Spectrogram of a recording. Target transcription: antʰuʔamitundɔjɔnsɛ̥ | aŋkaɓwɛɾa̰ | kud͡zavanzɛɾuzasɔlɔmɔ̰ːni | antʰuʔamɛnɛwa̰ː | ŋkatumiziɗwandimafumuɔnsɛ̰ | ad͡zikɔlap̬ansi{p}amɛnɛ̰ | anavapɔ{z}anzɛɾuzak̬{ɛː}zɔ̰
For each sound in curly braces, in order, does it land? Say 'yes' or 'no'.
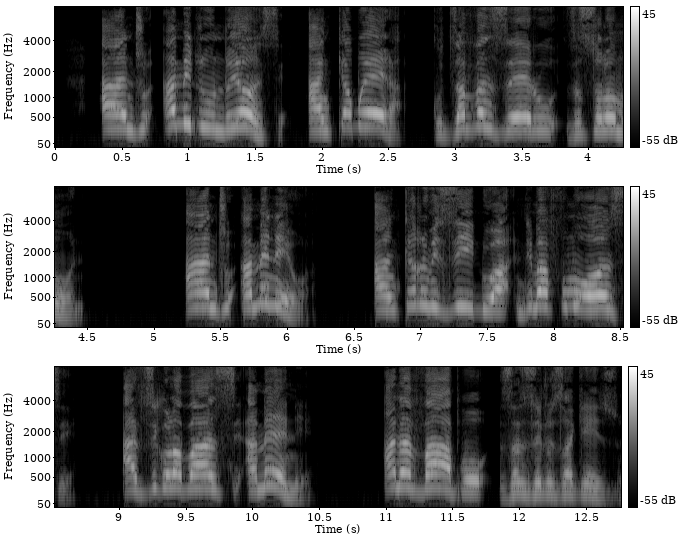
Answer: no, yes, yes

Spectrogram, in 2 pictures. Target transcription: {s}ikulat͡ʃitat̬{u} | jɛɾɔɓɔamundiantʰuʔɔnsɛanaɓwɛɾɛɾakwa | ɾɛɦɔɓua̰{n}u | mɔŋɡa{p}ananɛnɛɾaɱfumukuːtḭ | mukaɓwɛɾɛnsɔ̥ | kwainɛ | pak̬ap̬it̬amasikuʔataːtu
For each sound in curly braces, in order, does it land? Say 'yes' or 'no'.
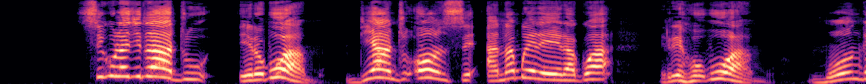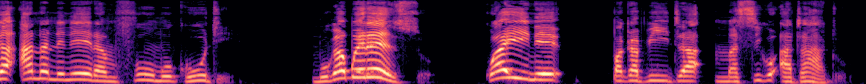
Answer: yes, yes, no, no

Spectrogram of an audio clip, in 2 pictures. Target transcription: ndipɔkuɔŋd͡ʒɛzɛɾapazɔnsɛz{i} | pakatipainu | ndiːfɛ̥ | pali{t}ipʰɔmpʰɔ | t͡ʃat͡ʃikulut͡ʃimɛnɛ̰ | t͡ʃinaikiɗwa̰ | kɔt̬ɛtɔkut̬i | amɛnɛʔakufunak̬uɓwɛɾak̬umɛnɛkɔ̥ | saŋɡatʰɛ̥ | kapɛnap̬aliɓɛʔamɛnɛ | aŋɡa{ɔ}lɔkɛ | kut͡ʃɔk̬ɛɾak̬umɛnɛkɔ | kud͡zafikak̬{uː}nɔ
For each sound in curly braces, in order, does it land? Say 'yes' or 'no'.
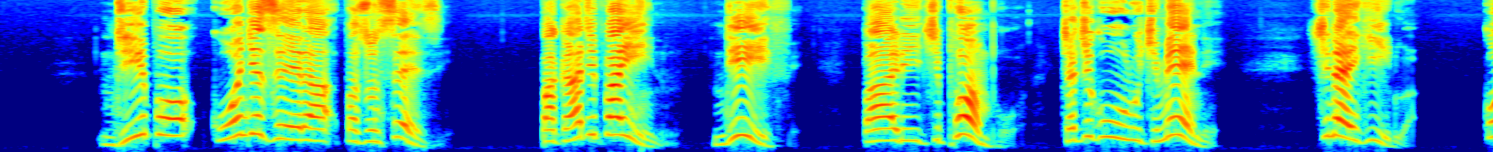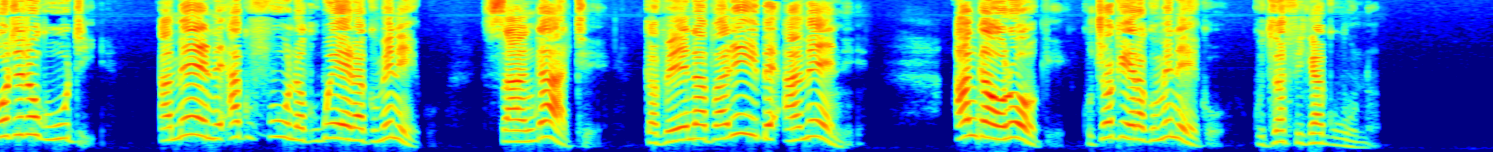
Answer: yes, no, yes, yes

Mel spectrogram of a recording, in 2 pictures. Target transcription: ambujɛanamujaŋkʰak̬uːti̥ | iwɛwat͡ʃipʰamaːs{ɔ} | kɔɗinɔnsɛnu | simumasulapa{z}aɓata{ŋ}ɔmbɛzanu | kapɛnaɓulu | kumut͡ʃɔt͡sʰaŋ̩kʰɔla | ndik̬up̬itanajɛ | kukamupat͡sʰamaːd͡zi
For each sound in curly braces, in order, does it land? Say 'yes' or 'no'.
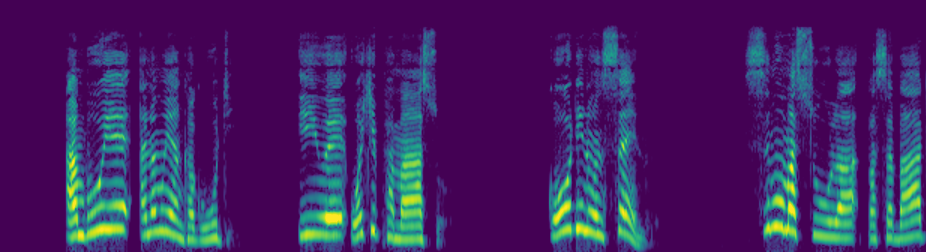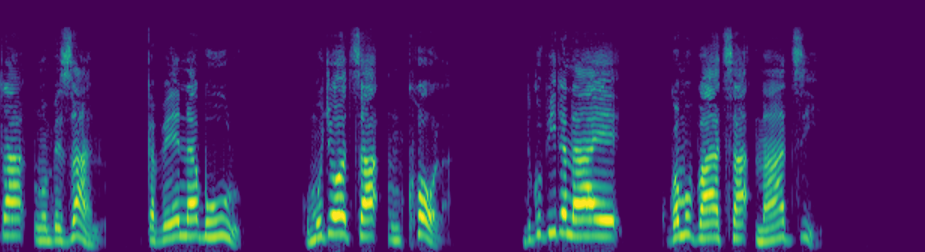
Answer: yes, no, yes

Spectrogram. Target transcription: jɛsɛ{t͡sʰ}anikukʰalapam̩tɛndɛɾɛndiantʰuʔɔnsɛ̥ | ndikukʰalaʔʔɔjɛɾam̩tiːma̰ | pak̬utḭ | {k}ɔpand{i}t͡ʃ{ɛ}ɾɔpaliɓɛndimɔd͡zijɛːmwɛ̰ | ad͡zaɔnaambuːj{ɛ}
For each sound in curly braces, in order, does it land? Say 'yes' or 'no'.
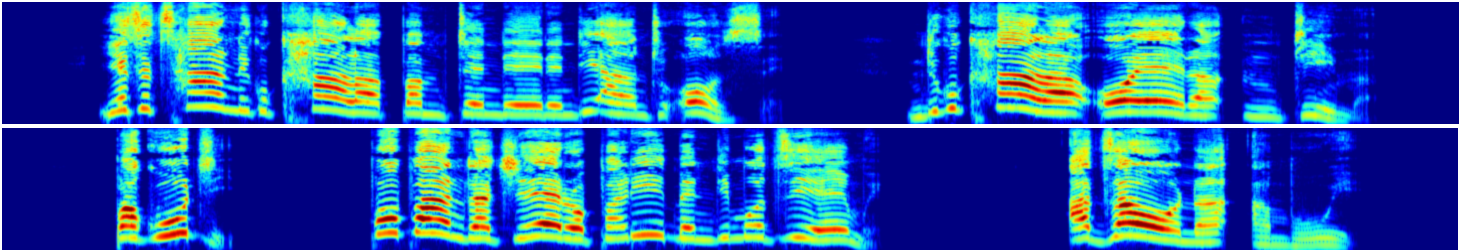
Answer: yes, no, no, yes, yes

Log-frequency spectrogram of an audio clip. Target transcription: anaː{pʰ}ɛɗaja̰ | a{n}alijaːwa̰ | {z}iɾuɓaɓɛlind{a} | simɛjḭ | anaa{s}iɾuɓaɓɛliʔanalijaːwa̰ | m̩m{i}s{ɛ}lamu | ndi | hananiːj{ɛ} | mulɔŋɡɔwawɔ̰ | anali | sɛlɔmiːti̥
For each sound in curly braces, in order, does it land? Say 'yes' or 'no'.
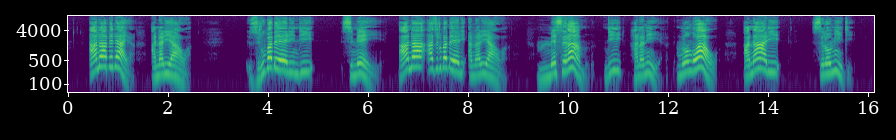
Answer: no, yes, yes, no, no, no, yes, no

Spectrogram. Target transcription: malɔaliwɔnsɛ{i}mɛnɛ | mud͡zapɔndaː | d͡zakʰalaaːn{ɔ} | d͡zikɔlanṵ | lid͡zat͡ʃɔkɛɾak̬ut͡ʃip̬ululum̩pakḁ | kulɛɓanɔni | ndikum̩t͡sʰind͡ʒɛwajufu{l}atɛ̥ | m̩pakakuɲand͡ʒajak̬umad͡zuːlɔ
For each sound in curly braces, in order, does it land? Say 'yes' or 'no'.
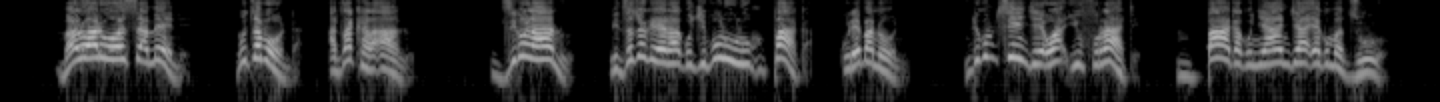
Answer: no, no, no

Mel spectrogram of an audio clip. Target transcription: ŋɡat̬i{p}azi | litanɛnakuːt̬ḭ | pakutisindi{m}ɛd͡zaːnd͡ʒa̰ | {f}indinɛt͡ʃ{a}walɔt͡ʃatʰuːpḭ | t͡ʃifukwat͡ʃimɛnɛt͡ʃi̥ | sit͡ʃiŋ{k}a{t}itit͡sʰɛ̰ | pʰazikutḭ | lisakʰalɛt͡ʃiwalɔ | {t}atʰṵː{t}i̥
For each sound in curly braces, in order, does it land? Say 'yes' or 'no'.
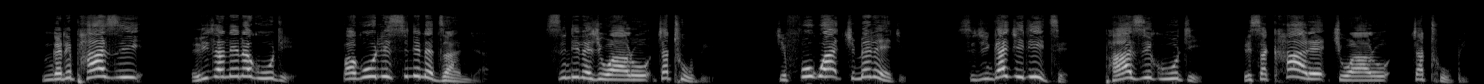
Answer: no, no, no, no, no, no, no, no

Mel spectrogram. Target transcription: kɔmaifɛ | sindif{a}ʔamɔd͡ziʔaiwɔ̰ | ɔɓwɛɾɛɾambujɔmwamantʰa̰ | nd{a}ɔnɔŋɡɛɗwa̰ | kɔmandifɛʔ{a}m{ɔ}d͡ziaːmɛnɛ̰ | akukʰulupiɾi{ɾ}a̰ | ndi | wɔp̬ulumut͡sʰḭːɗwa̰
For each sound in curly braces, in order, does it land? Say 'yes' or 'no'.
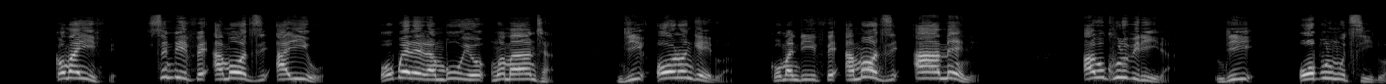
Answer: no, no, yes, yes, yes

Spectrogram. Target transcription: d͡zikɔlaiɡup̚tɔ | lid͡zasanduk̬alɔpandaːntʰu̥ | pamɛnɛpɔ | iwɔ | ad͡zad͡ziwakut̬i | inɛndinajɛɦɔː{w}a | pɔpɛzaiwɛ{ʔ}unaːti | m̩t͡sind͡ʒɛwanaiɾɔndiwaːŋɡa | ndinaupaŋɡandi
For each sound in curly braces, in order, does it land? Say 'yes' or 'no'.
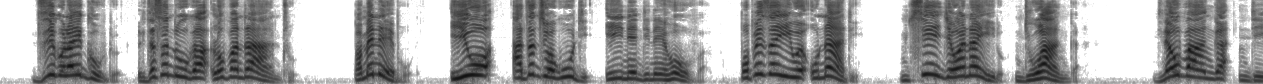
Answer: no, yes

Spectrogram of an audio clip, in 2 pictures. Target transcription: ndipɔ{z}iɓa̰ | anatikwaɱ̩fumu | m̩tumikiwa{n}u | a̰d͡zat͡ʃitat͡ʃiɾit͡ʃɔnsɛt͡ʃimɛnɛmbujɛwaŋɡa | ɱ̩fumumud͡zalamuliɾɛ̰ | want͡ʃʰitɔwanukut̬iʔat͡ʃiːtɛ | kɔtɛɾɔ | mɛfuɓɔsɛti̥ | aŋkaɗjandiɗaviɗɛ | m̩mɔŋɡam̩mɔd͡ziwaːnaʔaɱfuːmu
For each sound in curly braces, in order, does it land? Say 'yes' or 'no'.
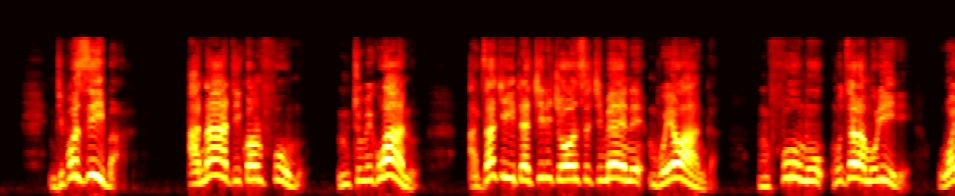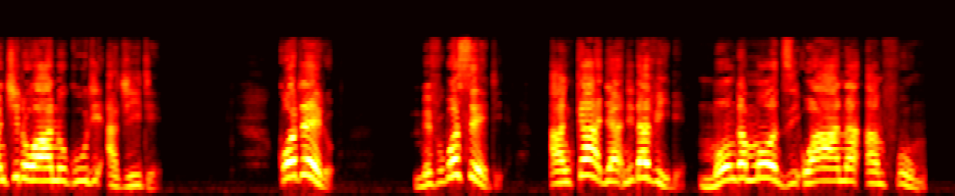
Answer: yes, yes

